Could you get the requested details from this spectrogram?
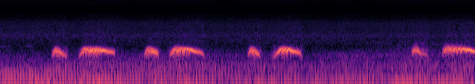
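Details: Wild-caught spotted dove kept in a cage, short-legged and sturdy, coos in reply to a decoy bird: four clear paired coos, a short lower note and a longer falling one, spaced about a second apart.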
